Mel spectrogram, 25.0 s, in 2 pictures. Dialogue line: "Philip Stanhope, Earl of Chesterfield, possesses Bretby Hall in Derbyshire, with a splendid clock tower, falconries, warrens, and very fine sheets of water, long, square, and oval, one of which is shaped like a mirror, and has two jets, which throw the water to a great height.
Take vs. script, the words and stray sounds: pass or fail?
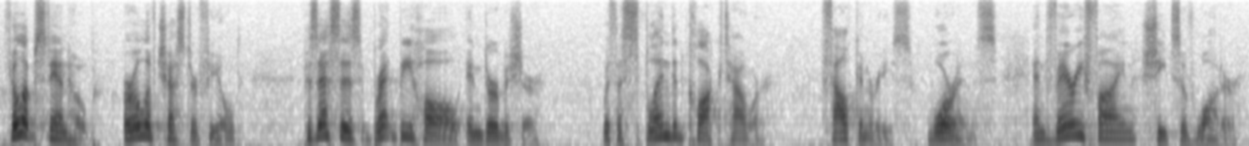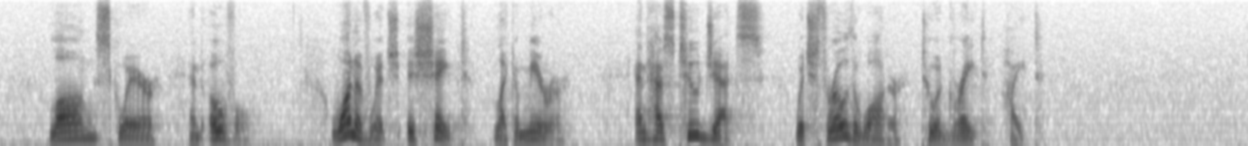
pass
